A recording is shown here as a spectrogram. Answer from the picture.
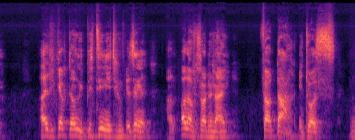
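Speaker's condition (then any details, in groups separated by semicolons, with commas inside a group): Cerebral palsy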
